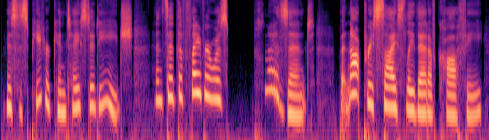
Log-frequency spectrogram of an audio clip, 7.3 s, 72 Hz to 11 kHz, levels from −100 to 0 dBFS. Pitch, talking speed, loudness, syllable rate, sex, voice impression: 255 Hz, 130 wpm, -20 LUFS, 4.5 syllables/s, female, feminine, adult-like, clear, fluent, slightly refreshing, slightly calm, elegant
